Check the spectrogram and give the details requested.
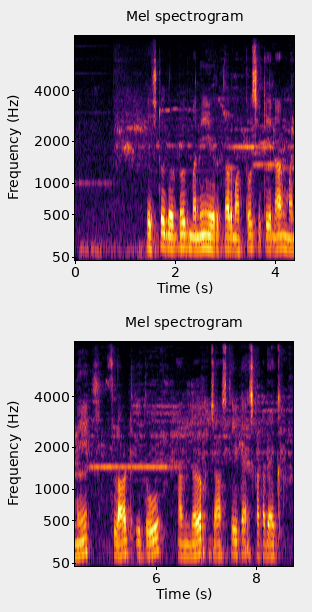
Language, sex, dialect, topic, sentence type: Kannada, male, Northeastern, banking, statement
